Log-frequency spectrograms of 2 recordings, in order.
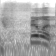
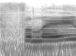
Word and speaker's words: fillet: going to introduce the philip command a lot of people think that it's pronounced filet like fillet of fish because that is how it's spelled but it's not it's pronounced philip because it's well it's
